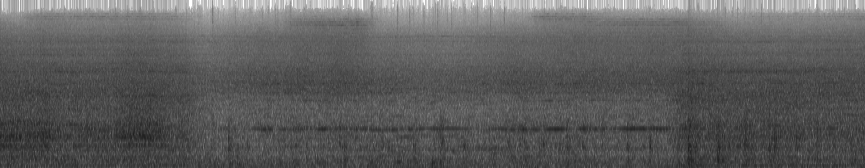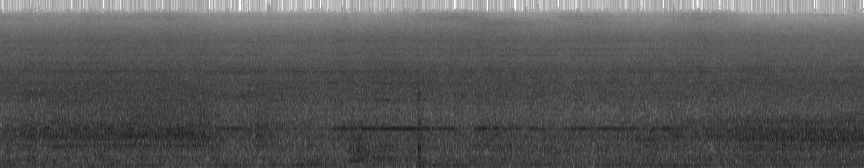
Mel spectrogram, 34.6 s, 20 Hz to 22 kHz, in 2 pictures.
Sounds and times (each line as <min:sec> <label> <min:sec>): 0:00.0 whining machines 0:34.5
0:00.0 constant pneumatic drills 0:34.5
0:03.1 passing footsteps resonating in the metal 0:19.0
